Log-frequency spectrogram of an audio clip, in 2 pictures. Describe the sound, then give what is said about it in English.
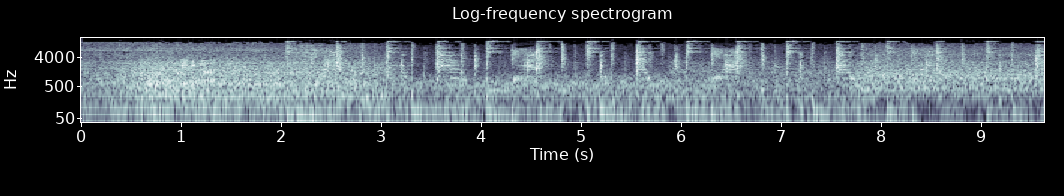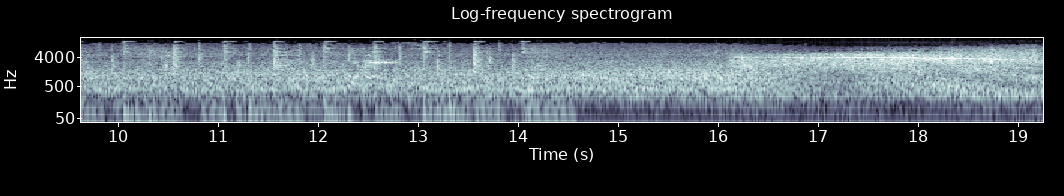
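Jet fuel pumps from the 135 tanker through an aerial refueling boom into a B-52 as a loud, steady roar, mixed with heavy aircraft engine noise and rapid rhythmic clicking for much of the stretch, easing slightly near the end. “If you can hear that noise, that's the fuel going down into the boom and going to the B-52.”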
